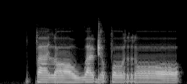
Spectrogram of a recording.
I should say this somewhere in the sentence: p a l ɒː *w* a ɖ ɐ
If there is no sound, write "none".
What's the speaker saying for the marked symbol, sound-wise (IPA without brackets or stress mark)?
w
